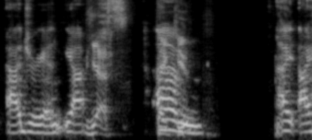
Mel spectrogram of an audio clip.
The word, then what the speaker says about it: Adrienne: I learned that she's called Adrienne, like the A is in hat, by going to the archives and reading her say in an interview, "You pronounce the A in my name like hat."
